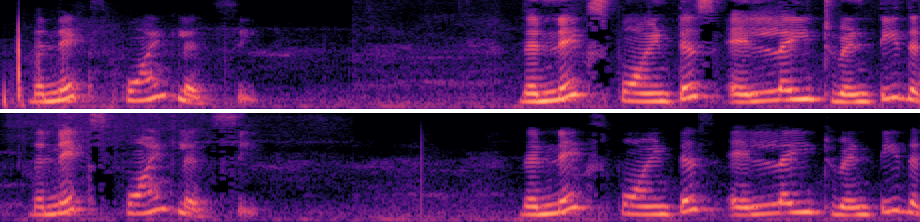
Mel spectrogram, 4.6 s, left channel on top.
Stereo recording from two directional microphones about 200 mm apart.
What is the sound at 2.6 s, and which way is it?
A woman's voice, 40° left (ahead or behind).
